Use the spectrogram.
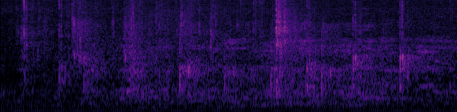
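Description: A short stretch of audience applause, a steady patter of many hands clapping at fairly low volume over a faint low hum, with no voices.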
